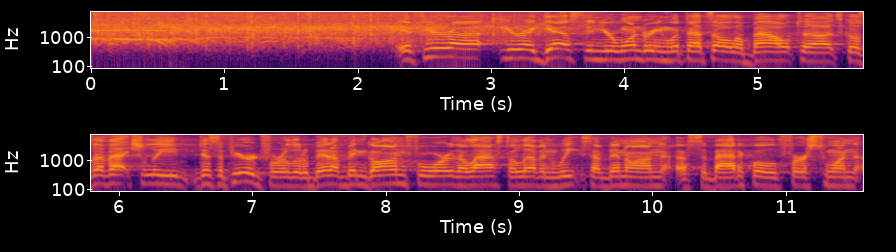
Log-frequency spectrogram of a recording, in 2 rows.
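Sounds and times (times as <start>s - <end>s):
audience applause: 0.0s - 3.8s
speech: 2.3s - 11.5s.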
